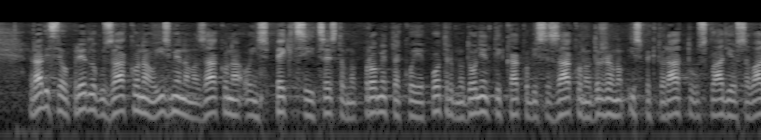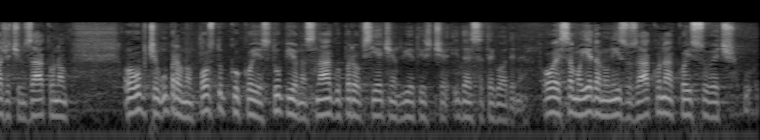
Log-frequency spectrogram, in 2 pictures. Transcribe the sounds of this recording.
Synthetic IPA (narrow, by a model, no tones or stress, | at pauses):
ɾaːd̪ise̞o̞pɾjed̪lˠo̞ɡuzaːko̞naoizmje̞namazaːko̞naʔo̞inspekt̪siit̪e̞st̪aʋno̞ɡ̥̚pɾo̞ːme̞t̪ako̞jije̞po̞t̪ɾe̞bnod̪o̞nje̞t̪ikako̞bise̞zaːko̞no̞d̪r̩ʒaʋno̞minspe̞kt̪o̞ɾaːt̪uːsklˠaːd̪io̞saʋaːʒet͡ɕimzaːko̞no̞m | o̞opt͡ɕe̞muːpɾaʋno̞mpo̞st̪up̚kuko̞jije̞st̪uːpio̞nasnaːɡupr̩ʋo̞ɡsʋje̞t͡ʃɲad̪ʋije̞t̪isu̥t͡ɕe̞ʔid̪e̞set̪e̞ɡo̞d̪ine̞̰ | o̞ʋoje̞samo̞je̞d̪anuniːzuzaːko̞nako̞jisuʋe̞t͡ɕ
